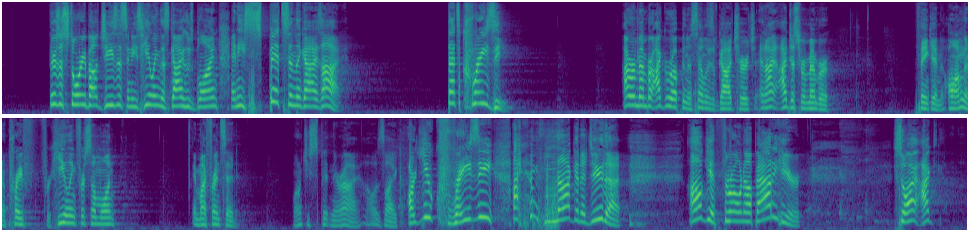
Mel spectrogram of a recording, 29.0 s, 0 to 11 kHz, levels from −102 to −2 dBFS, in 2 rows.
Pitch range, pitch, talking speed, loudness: 170-275 Hz, 225 Hz, 170 wpm, -31 LUFS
